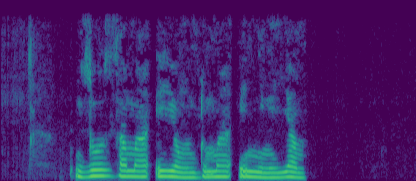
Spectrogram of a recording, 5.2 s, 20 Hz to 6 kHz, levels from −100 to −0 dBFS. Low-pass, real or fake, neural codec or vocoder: 5.4 kHz; real; none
